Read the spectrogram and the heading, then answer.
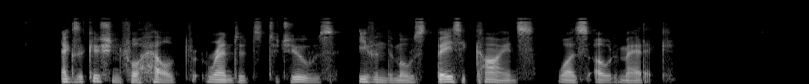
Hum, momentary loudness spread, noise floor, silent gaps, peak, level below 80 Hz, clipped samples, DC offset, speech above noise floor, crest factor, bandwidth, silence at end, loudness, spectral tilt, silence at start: none; 11 LU; under -90 dBFS; none; -2 dBFS; -54 dBFS; under 0.1%; under 0.1%; over 64 dB; 24 dB; 9.6 kHz; 1.4 s; -26 LUFS; -4 dB/octave; 0.6 s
